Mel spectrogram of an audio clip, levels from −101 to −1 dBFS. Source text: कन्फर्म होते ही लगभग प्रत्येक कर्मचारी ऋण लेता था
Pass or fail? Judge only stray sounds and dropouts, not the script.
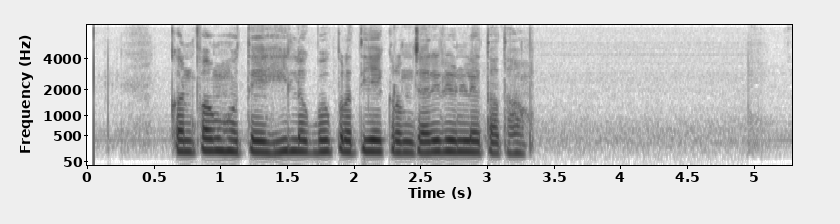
pass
